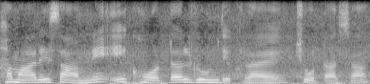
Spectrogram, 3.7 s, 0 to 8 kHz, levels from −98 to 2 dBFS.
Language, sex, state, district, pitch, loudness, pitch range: Hindi, male, Madhya Pradesh, Katni, 220 Hz, -13 LUFS, 195-240 Hz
